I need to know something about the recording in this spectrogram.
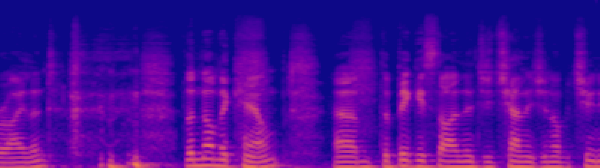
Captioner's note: chuckles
